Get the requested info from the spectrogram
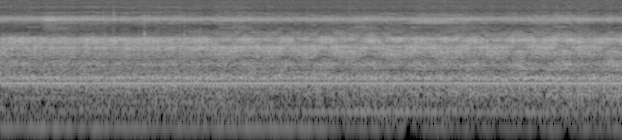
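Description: A steady mechanical drone with a constant humming tone, unchanging throughout.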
